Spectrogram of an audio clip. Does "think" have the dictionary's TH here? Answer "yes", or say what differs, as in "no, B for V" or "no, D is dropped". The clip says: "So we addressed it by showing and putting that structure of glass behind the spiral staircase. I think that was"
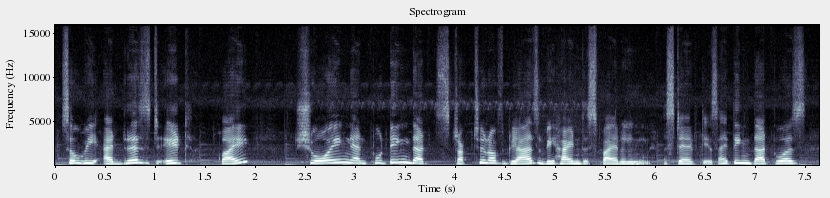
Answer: no, T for TH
